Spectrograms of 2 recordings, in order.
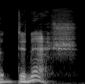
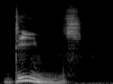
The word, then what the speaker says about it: Denes: was called Alexander Dinesh. When I had read the book, he had been the far more prosaic Deans. That's how it looked. D-E-N-E-S, so I had no idea it would be pronounced otherwise.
